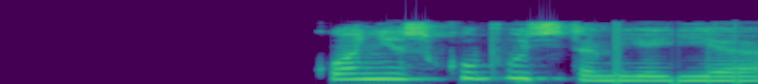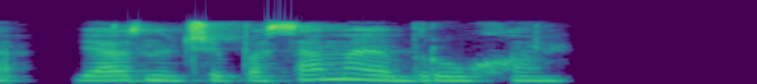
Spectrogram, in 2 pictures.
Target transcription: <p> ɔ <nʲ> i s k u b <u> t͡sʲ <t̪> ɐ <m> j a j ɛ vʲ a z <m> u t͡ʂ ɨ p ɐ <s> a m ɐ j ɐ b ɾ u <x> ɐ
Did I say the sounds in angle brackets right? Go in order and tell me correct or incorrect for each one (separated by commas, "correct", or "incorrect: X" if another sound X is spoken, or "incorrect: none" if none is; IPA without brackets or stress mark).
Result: incorrect: k, correct, correct, correct, correct, incorrect: n, correct, correct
